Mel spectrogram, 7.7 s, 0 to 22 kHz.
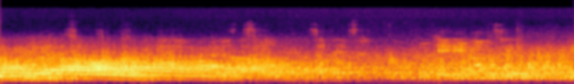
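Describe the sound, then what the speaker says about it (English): Four racing aircraft bunched together at an air race sweep past with a droning, sliding propeller roar that rises and falls in pitch, loud and steady throughout, under a commentator's voice. "White, look at this, 4 aircraft all bunched up right together"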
